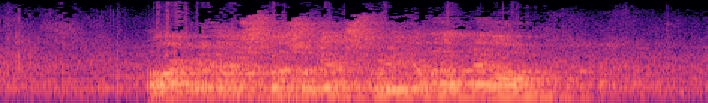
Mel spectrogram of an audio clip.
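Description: Men sing loudly in harmony through microphones.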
